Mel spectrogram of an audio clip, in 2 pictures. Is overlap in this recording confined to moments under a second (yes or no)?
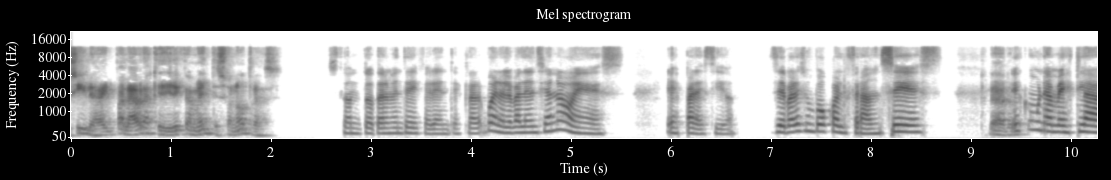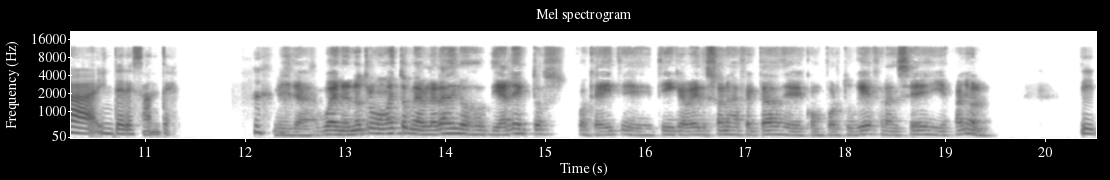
yes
